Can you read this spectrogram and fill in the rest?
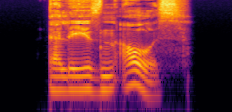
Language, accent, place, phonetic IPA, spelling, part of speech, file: German, Germany, Berlin, [ɛɐ̯ˌleːzn̩ ˈaʊ̯s], erlesen aus, verb, De-erlesen aus.ogg
- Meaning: inflection of auserlesen: 1. first/third-person plural present 2. first/third-person plural subjunctive I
